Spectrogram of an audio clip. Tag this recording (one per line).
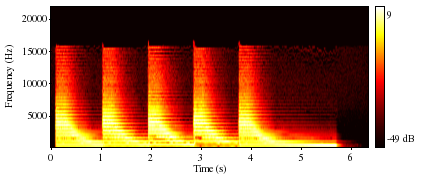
blackout
movie
film
video
game
video-game
animation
